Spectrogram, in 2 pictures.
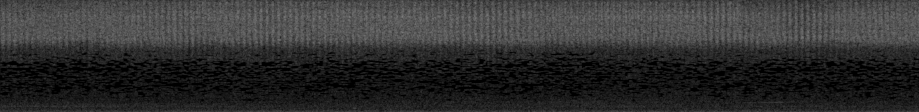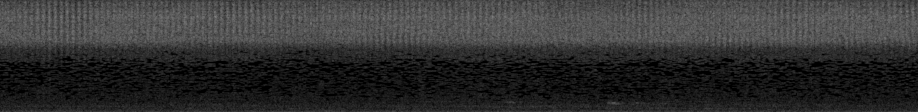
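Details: Dominican Republic crickets keep up an unbroken high, shimmering trill for the whole stretch, steady in loudness, with a quiet low hum beneath.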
